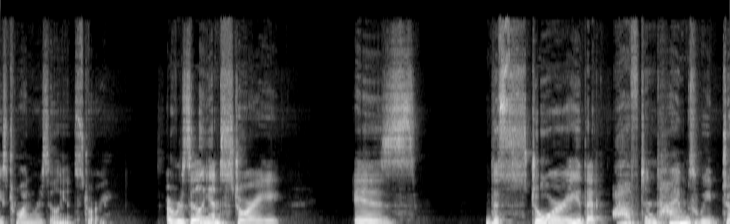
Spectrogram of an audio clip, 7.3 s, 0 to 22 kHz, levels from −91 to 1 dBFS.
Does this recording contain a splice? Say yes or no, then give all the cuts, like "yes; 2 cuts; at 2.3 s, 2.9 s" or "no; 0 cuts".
yes; 1 cut; at 1.5 s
